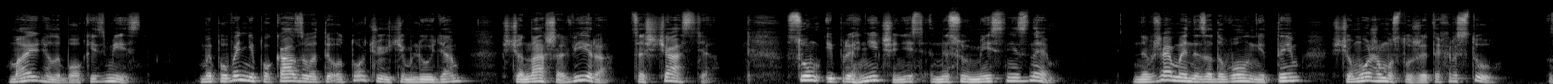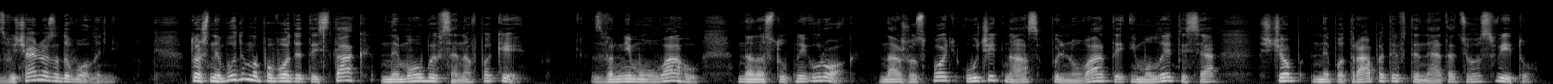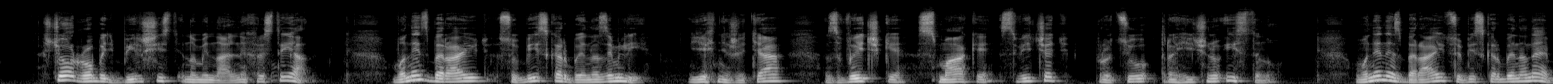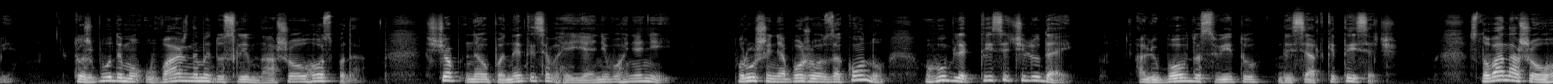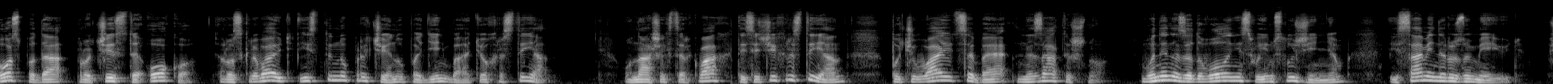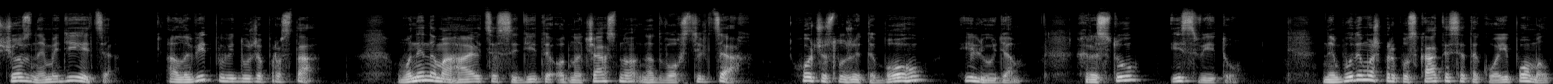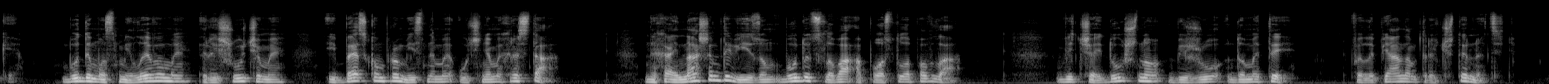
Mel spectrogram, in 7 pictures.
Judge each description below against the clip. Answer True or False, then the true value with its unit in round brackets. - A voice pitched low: True (130 Hz)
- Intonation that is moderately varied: False (6.0 semitones)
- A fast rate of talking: False (105 wpm)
